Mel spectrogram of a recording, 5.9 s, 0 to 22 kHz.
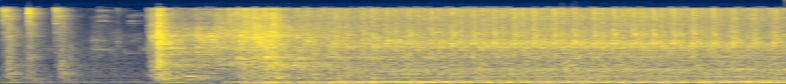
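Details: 1958 Corvette 283 (4.6 L) V8, four-barrel, two-speed Powerglide, rebuilt engine, after a 2-year AMSOIL 10W-30 Z-Rod oil change: quick crank catches at once and settles into a deep, steady idle with an even beat; normal start and idle.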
